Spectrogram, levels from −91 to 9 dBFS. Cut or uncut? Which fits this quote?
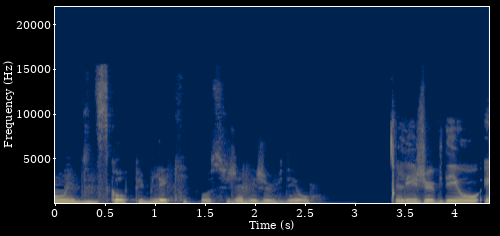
cut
